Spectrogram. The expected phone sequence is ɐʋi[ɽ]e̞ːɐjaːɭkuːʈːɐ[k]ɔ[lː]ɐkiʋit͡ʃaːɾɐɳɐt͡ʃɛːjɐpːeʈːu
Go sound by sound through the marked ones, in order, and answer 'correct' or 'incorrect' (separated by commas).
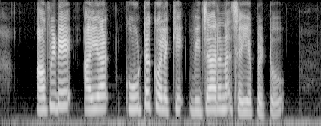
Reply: correct, correct, incorrect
